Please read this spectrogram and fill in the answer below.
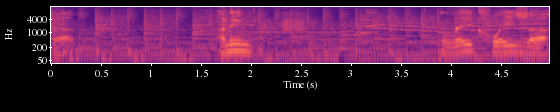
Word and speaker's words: Rayquaza: I mean, Rayquaza, I believe, is how you're supposed to say it, but it just doesn't sound right.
